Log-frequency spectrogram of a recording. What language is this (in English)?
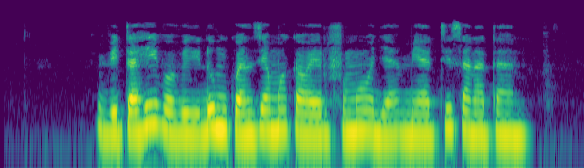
Swahili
